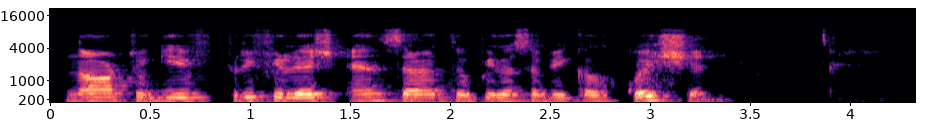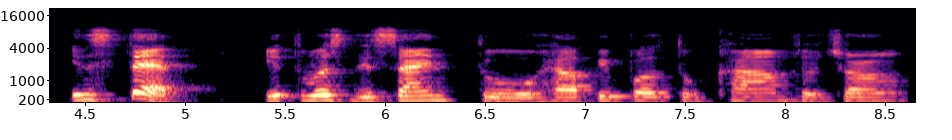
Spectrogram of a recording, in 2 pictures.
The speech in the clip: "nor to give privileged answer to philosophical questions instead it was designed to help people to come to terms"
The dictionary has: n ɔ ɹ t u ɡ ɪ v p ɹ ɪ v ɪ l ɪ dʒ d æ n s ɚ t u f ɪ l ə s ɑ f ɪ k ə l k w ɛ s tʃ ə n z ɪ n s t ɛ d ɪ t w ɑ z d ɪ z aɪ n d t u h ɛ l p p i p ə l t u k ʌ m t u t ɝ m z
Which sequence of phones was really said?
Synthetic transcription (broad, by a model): n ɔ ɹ t u ɡ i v p ɹ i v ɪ l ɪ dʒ æ n s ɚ t u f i l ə s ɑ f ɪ k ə l k w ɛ s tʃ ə n ɪ n s t ɛ d ɪ t w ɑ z d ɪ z aɪ n t u h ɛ l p p i p ə l t u k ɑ m t u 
